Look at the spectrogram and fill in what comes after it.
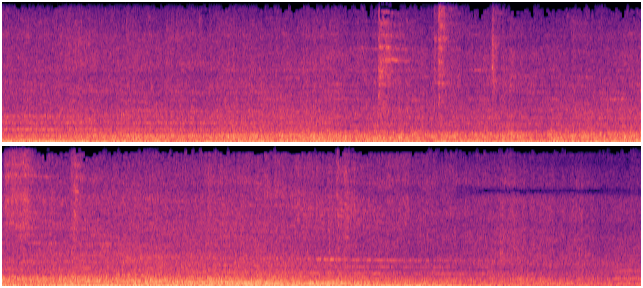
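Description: Norfolk Southern freight train rolling past close by: a steady heavy rumble and rattle of wheels on rail, with a few brief high screeches around five and eight seconds in. The sound dies down near the end.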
